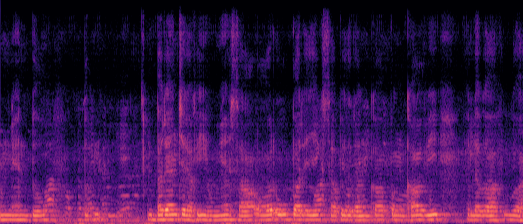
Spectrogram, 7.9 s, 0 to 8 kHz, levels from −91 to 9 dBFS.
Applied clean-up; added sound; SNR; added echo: none; Buzz; 20 dB; reverberation time 0.5 s.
